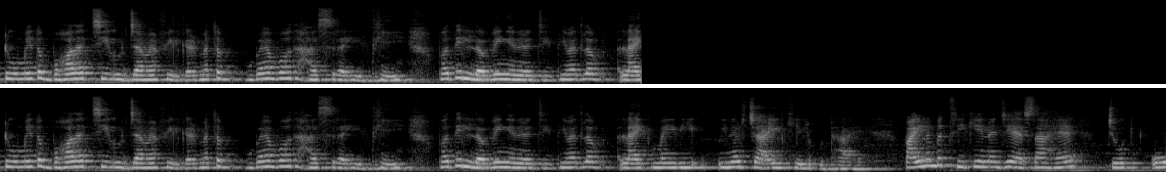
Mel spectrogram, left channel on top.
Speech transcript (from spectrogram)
2 में तो बहुत अच्छी ऊर्जा मैं फील कर, मतलब मैं बहुत हंस रही थी, बहुत ही लविंग एनर्जी थी, मतलब लाइक मेरी इनर चाइल्ड खिल उठा है। पाइल नंबर 3 की एनर्जी ऐसा है जो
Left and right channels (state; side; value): drops out; left; at 6.5 s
